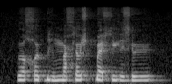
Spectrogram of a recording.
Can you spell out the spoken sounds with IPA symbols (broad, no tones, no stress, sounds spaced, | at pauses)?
ɯ χ y ɓ i m æ ħ ɾ ø ɬ k͡p æ ɬ j i z ɾ y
